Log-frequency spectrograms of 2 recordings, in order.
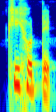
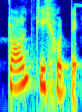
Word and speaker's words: Don Quixote: So it is a Spanish name, so we have to pronounce like Quixote, Don Quixote. So X will be pronounced like ha in Spanish.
